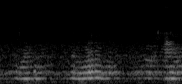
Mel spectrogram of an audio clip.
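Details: Hollow-log colony of Asian honey bees (Apis cerana) being relocated, combs removed and the queen still inside the wood; an even, low, unbroken hum of many bees, gently rising and falling.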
